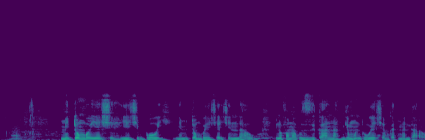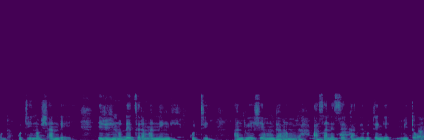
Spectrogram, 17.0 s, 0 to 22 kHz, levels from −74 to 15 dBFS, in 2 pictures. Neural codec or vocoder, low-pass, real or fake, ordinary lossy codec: codec, 16 kHz, 16 kbps, FreqCodec, larger model; 7.2 kHz; fake; AAC, 48 kbps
